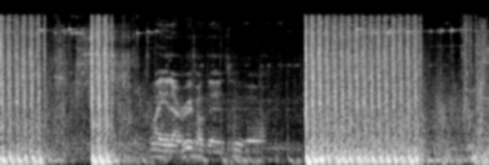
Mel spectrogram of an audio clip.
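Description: Rapid automatic gunfire bursts out in loud, fast volleys.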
